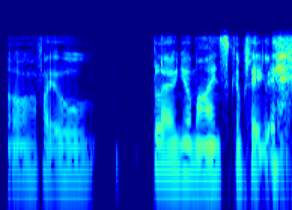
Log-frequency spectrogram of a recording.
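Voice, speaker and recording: A woman's voice: sits low, level tone, moderate pace, vocal fry, a bit bright, no room sound, highs cut off. A woman presenting an online training session in a friendly, lightly joking way. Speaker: webinar presenter.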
